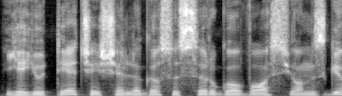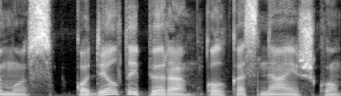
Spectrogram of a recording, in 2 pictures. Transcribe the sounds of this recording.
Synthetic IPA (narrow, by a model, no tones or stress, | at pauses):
jiɛjuːt̪ʲeːt͡ʃʲɛɪʃʲɛlʲɪɡɐsʊsʲɪɾɡoːʋoːsjoːmsɡʲɪmʊskoːd̪ʲeːlˠt̪ɐɪpiːɾɐkoːlˠkɐsnʲɛɐɪʃkʊ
